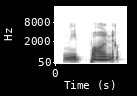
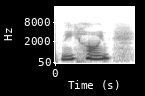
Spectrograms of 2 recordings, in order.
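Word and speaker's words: 日本: about japan location japan pronounced in japanese has nippon or nihon is a pacific ocean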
